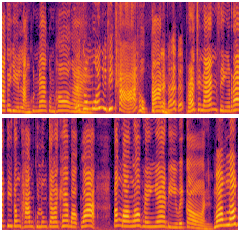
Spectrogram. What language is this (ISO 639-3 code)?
tha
